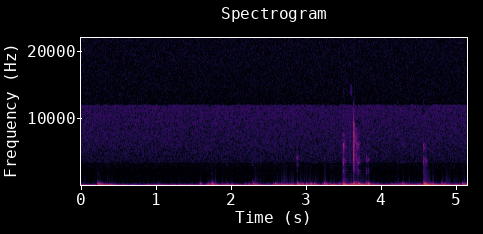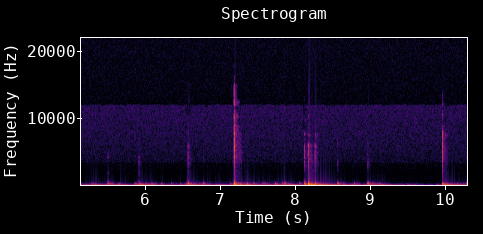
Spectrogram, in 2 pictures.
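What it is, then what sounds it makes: Metal mesh microphone grille being scratched. Long nails scratch the hollow steel mesh dome grille of a Blue Yeti microphone. The result is a dense, boomy, low rumbling scrape broken by irregular thumps and a few sharp, bright clicks.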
